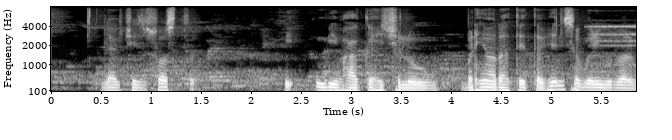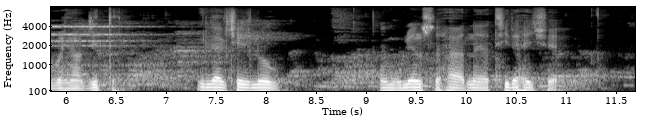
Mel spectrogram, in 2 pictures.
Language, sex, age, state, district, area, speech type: Maithili, male, 45-60, Bihar, Begusarai, urban, spontaneous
